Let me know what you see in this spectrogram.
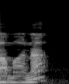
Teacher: হামজাটাকে open করে এক আলিফ টানবেন মিম ওপেন থাকবে নুন ওপেন থাকবে নুনে কোনো টান হবে না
